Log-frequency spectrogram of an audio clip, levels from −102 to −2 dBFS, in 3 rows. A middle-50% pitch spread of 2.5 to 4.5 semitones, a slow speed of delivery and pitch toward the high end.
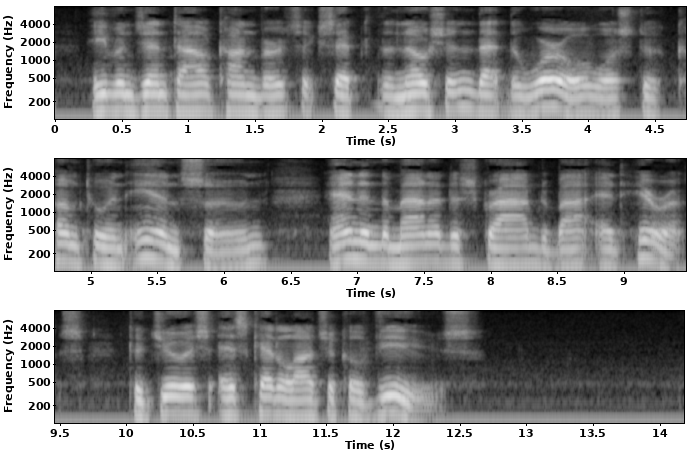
No: average, 2.8 semitones; slow, 115 wpm; low, 130 Hz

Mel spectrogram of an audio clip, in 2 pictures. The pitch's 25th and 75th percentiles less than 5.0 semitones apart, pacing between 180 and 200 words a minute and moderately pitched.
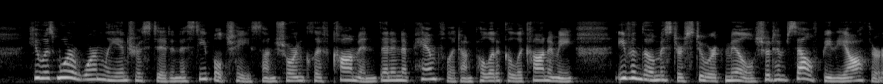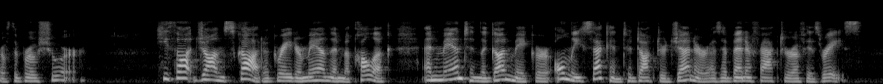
No: wide, 5.4 semitones; average, 185 wpm; medium, 170 Hz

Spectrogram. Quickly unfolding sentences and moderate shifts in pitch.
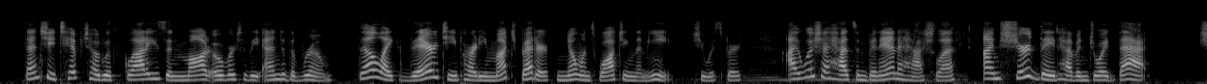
Yes: fast, 225 wpm; average, 3.8 semitones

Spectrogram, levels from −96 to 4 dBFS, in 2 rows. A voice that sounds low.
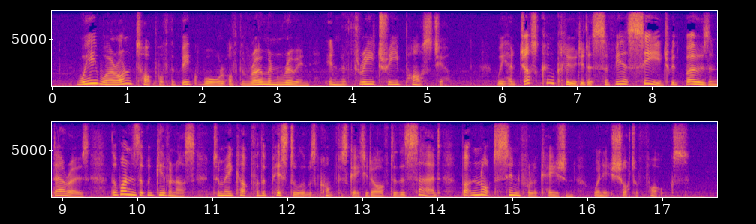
No: high, 190 Hz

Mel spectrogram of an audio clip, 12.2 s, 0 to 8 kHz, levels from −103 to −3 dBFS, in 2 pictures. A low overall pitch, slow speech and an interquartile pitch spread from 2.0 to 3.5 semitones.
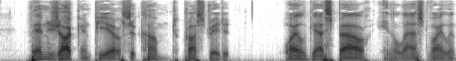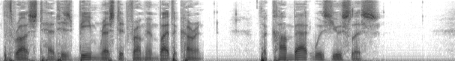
Yes: very low, 85 Hz; slow, 130 wpm; average, 2.7 semitones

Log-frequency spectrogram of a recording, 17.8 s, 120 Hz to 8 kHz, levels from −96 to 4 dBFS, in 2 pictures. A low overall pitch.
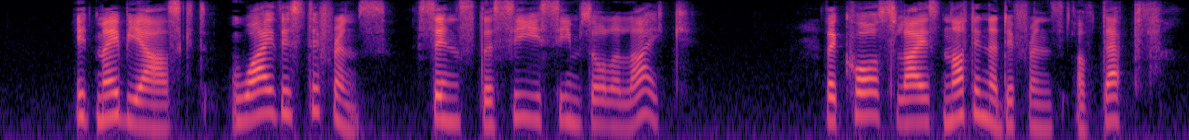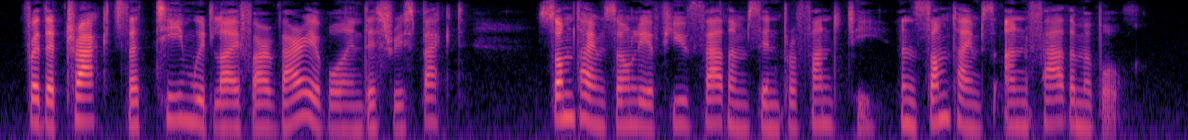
No: high, 200 Hz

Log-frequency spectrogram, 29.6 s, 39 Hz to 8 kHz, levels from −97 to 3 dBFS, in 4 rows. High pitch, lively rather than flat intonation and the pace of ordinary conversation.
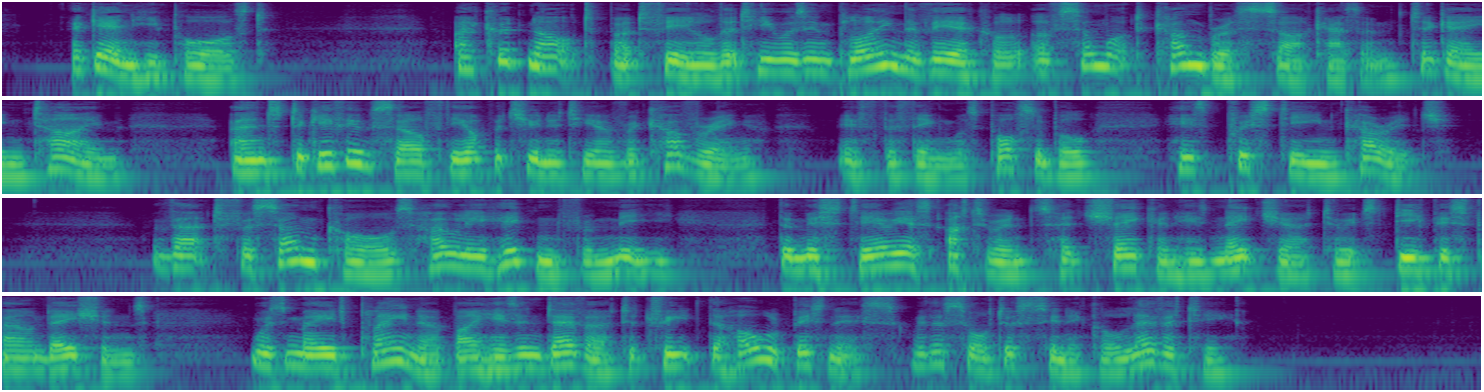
No: low, 130 Hz; wide, 6.4 semitones; average, 150 wpm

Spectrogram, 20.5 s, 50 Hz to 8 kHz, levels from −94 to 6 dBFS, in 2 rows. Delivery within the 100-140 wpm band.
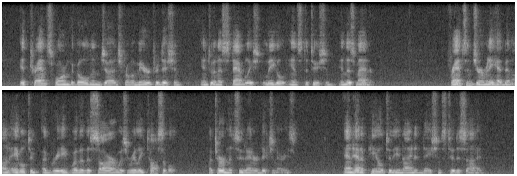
Yes: slow, 135 wpm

